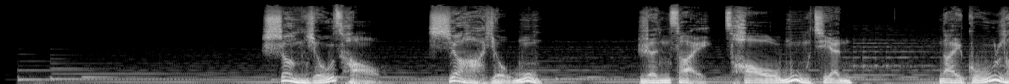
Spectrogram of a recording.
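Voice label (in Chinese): 国语 男声 宣传片 大气浑厚磁性 沉稳; 普洱庄园-茶行宣传片-沉稳抒情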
